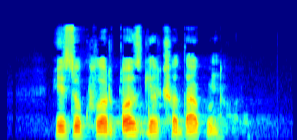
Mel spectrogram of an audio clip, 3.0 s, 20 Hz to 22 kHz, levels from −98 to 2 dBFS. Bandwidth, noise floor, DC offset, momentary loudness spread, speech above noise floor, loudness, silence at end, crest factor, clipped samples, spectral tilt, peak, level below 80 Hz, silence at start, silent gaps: 11.5 kHz; -64 dBFS; under 0.1%; 16 LU; 40 dB; -25 LUFS; 0.8 s; 20 dB; under 0.1%; -4 dB/octave; -6 dBFS; -72 dBFS; 0.55 s; none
